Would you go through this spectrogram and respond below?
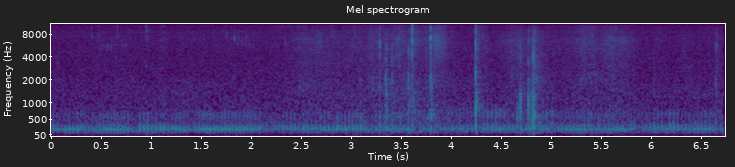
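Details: Cat purring in a low, even rumble with rising and falling breaths, while sharp clicks and rustling handling noises cluster in the second half.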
